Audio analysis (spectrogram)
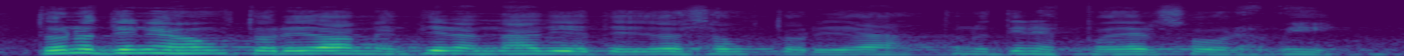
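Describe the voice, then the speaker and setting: A man's voice: on the high side, quick pace, dark tone, long reverb tail, a little hiss or hum, close to an everyday voice. A man voicing a scornful male demon that possesses a woman, taunting and defiant. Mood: low menace.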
